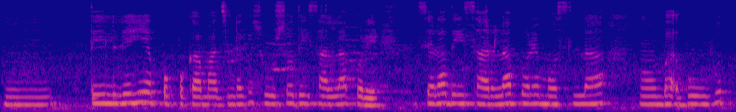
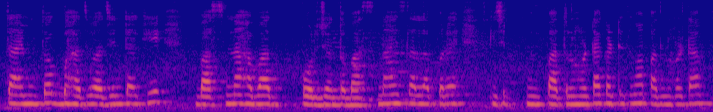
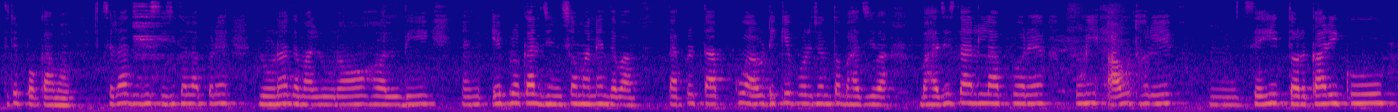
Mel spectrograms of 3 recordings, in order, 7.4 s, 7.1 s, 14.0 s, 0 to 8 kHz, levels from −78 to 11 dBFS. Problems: none marked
